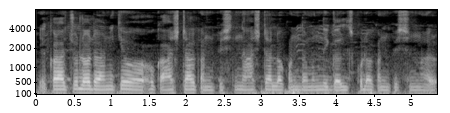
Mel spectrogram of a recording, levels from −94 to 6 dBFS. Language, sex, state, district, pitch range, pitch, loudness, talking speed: Telugu, male, Andhra Pradesh, Sri Satya Sai, 110-120 Hz, 115 Hz, -19 LUFS, 125 wpm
